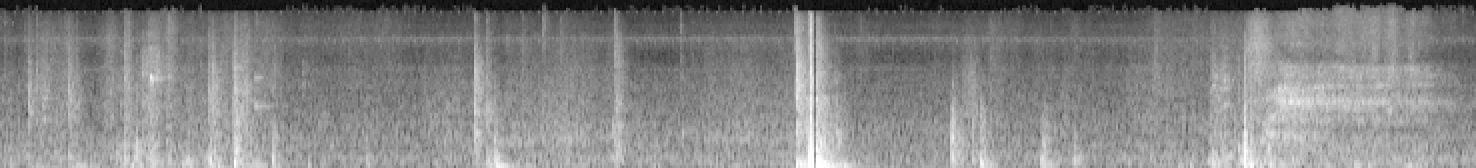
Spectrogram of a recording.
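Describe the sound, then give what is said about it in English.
Office door being closed: one solid, loud thunk stands out amid faint, scattered knocks and rustles before and after. “Well, I need to go and close my office door.”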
